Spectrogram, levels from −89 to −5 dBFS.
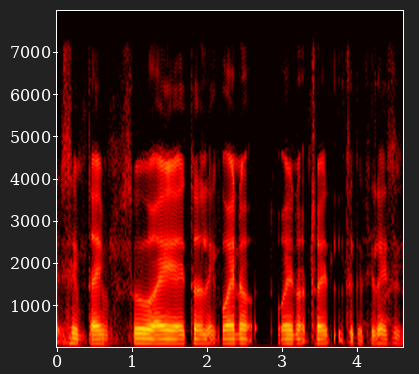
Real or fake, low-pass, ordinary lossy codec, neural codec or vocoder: real; 7.2 kHz; none; none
